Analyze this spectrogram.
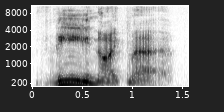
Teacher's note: So he's making emphasis on the word the and so he pronounces it as such the the nightmare.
